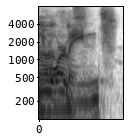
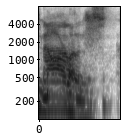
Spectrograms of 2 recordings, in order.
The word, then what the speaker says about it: New Orleans: That's how they say it. I was going to say New Orleans, but it's New Orleans.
